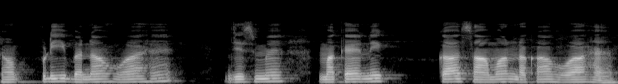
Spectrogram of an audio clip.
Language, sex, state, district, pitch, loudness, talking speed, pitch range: Hindi, male, Chhattisgarh, Korba, 125 Hz, -20 LUFS, 105 wpm, 115-135 Hz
